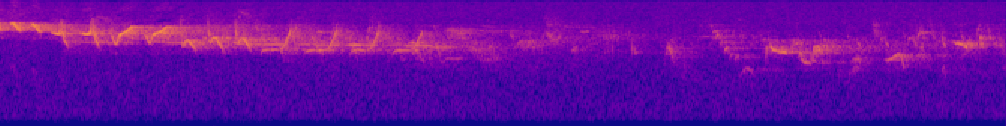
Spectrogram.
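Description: Small birds chirping and trilling, with a fast run of high notes that slides gradually lower over the first two seconds, a brief lull, then more chirps from about three and a half seconds in.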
